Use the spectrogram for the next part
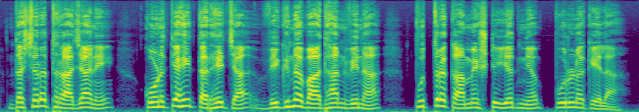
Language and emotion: Marathi, neutral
